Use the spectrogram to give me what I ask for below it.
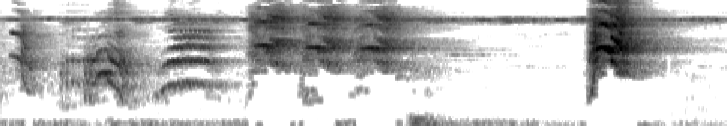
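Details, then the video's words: Wild parrots communicating, a mix of short nasal chattering notes with clear banded harmonics, then rasping squawks and a sudden loud shrill screech near the end, over a faint steady high tone. "Unbelievable sounds of parrot -amazing wild parrot sounds"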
